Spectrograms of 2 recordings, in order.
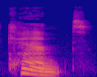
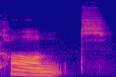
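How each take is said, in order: First: American accent with an open, flatter front vowel. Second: British accent with a long back 'ah' vowel. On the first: "in American English, they tend to open their mouths and say like" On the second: "in the U K, this word is R. So we use the long A vowel"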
